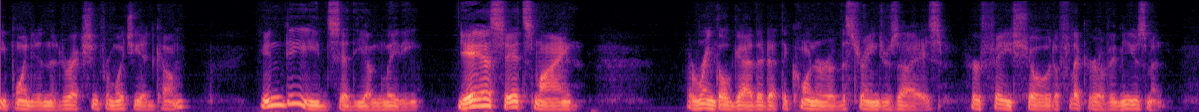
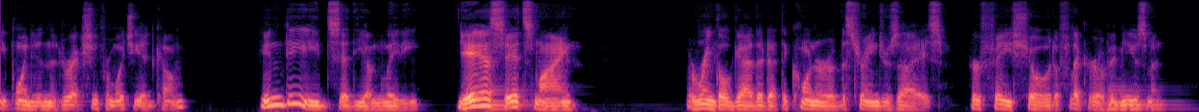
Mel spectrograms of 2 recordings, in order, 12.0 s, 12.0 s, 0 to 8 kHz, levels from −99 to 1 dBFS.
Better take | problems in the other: first | noise reduction (neural mask model DeepFilterNet 3)

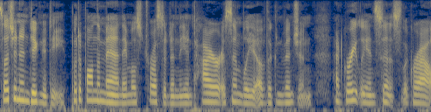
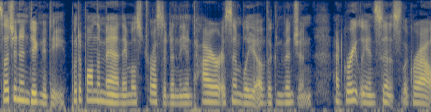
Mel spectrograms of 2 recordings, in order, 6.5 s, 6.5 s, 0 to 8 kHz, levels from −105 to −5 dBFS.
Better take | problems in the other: first | noise reduction (neural mask model Resemble Enhance denoiser)

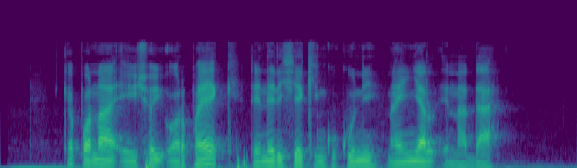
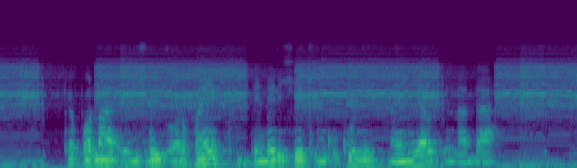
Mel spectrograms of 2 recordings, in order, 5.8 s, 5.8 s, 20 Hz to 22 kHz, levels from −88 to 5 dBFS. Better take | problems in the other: first | background sound (Guitar); 15 dB below the speech // room echo; dies away in 0.3 s

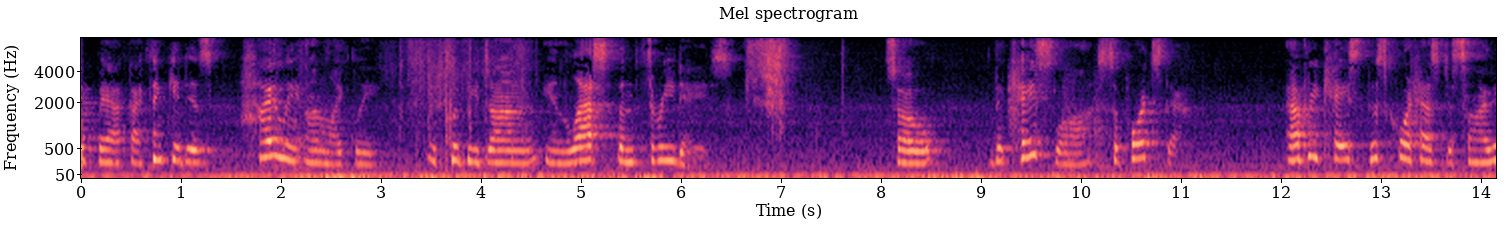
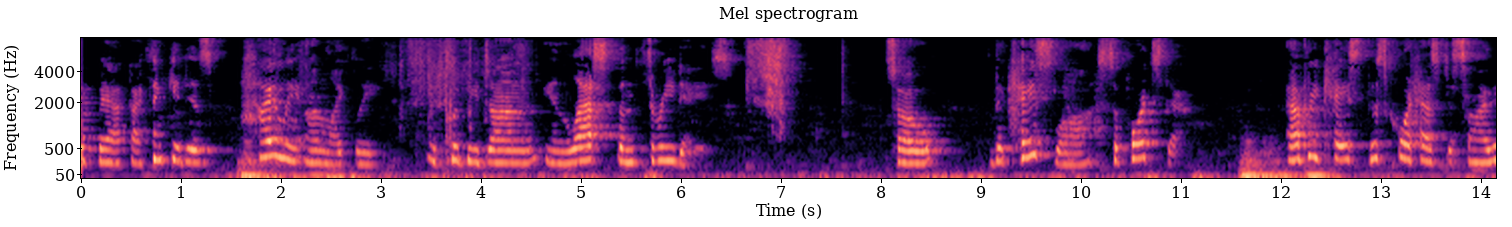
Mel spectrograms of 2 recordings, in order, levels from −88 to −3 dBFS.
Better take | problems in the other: first | noise reduction (classical method log-MMSE)

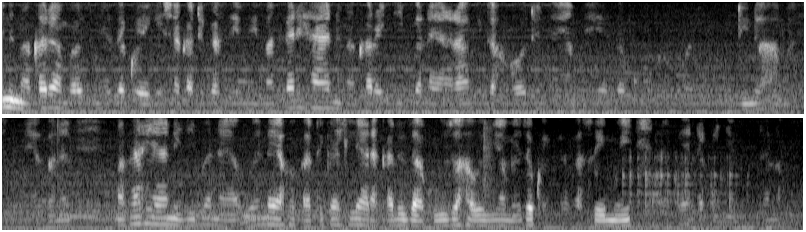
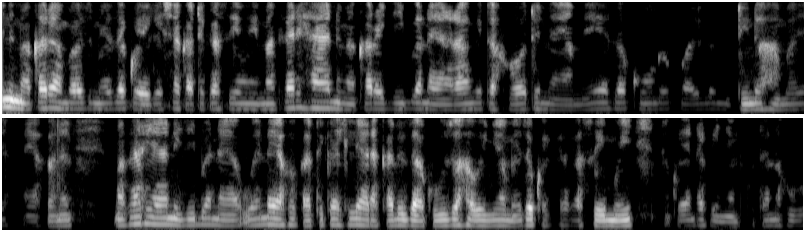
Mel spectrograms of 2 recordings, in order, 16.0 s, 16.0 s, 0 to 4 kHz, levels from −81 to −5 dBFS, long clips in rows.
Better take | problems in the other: second | background sound (Engine); 13 dB below the speech

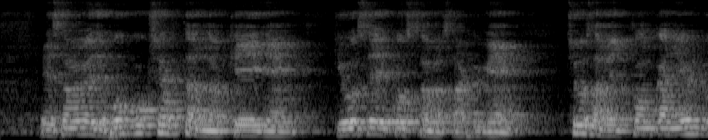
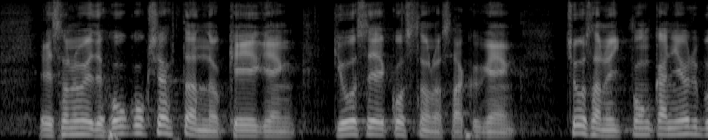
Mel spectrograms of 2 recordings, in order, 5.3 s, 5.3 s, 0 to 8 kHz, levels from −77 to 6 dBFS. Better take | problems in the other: second | room echo; dies away in 0.7 s

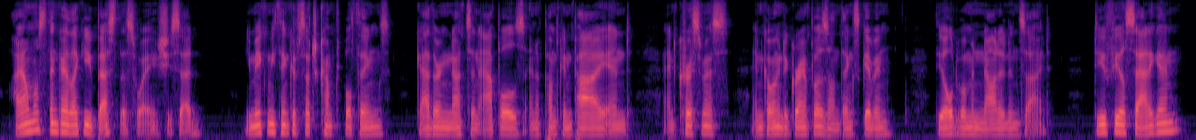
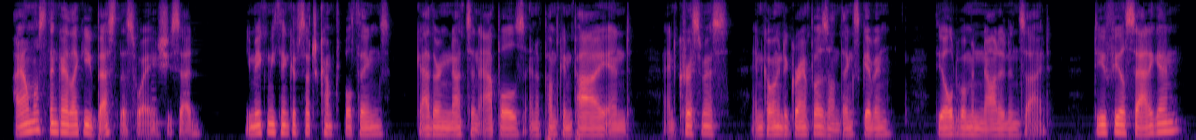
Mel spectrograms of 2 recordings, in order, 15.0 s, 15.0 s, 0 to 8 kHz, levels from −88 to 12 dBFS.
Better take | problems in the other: first | noise reduction (neural mask model DeepFilterNet 3)

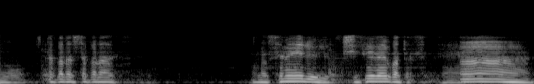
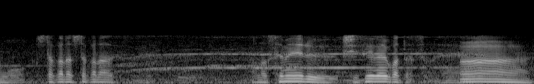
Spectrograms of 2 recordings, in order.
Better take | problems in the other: second | noise reduction (neural separator model SepFormer DNS4)

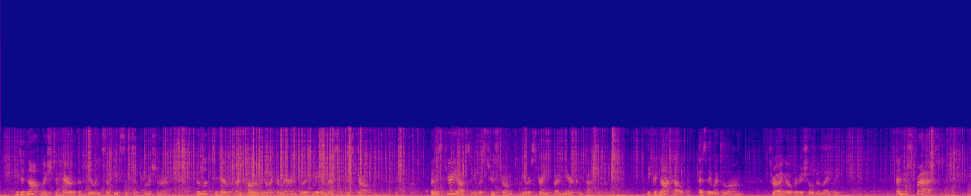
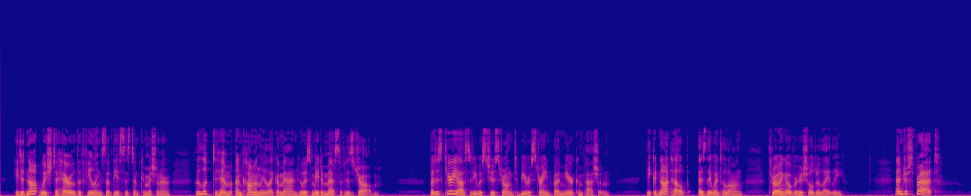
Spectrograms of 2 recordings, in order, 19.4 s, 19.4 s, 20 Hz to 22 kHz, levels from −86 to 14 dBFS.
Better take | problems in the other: second | background sound (Vehicle); 2 dB below the speech // room echo; dies away in 0.6 s

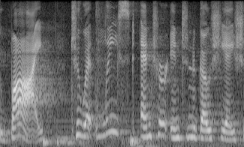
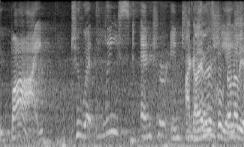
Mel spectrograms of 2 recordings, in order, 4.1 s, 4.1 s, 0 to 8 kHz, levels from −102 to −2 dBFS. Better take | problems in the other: first | background sound (Fixed-wing aircraft, airplane); as loud as the speech // room echo; dies away in 2.6 s

